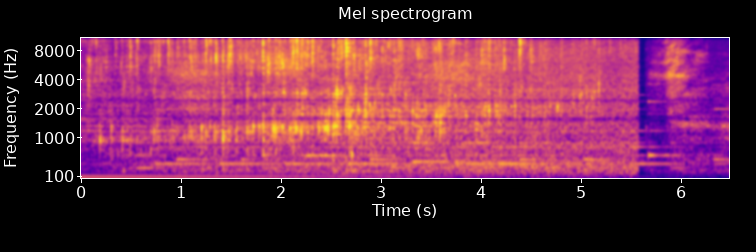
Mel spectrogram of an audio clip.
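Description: Coffee poured from a French press into a ceramic mug: a steady splashing fill that stops suddenly about five and a half seconds in.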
